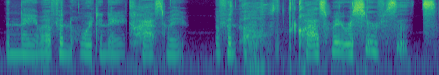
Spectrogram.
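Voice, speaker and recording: A woman streamer narrates a story in a scripted reading style. Her pitch is on the high side and stays flat, with a creaky fry. Faint music sits behind her. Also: normal speed, a little hiss or hum.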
